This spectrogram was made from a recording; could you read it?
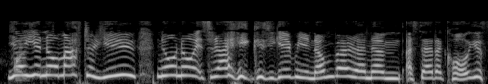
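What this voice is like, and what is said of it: Scottish accent. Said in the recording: “Scottish ... you said I had a great accent”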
